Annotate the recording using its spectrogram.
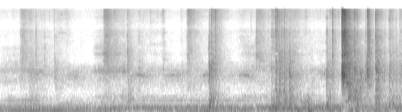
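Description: Handling noise as a metal hood ornament is picked up and moved: a few sharp knocks and clicks, the loudest in the last second, over a low steady hum.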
